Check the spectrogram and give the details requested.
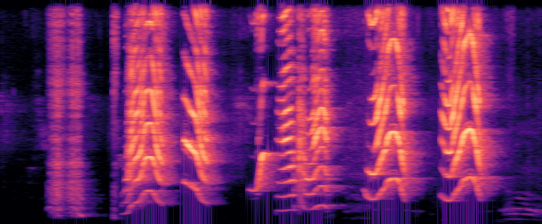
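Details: Pet green ringneck parrot talking indoors, saying a repeated word-like phrase: a series of loud harmonic rising-and-falling squeaky syllables in quick succession, several in five seconds.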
